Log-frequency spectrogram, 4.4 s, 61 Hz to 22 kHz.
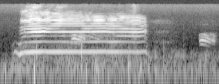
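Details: Black goat bleating in a farm's outdoor exercise yard in Gimhae, South Korea, on a sunny Sunday morning in late March 2019: a long, even, strongly harmonic cry held for about two and a half seconds, with brief distant chirping calls before and after.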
